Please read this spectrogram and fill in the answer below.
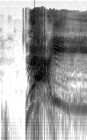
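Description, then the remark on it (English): A voice imitates a druid woman screeching and pointing: a single rising wail that holds a high, strained pitch for over a second before trailing off, loud. “As a druid, as this druid, and on the east side of the screen, on the uh, you know down to if you're looking southward towards these twig blights, um, east of you is a druid lady screeching and pointing in your general direction.”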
